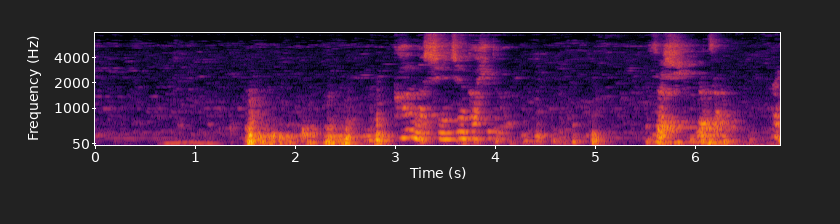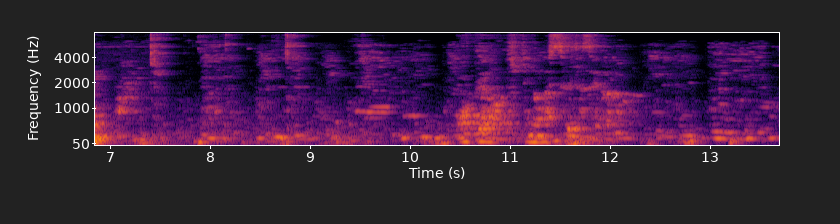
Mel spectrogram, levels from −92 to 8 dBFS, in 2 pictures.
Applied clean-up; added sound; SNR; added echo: classical method WPE with log-MMSE.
